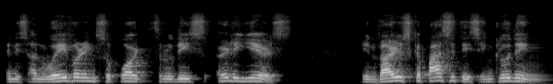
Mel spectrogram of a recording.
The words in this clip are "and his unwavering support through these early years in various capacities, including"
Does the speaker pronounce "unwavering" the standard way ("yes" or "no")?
yes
